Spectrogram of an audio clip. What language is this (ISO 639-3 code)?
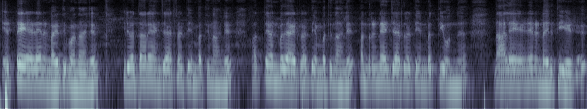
mal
